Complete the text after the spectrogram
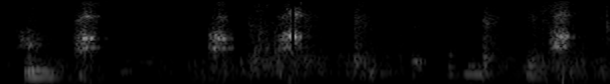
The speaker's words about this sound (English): Listen to the dog.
